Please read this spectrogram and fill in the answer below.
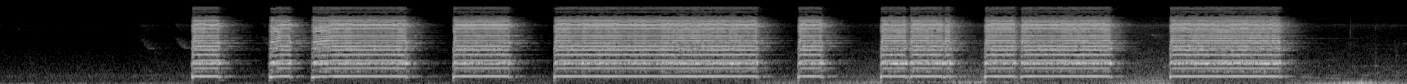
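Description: Homemade electric twin-trumpet horn sounding in a series of about nine loud blasts, some short toots and some held for one to two seconds, starting about two seconds in. Each blast is one steady, even-pitched tone.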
